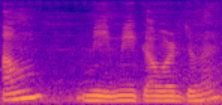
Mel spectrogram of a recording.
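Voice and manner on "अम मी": अम and मी pulled apart, said slowly; slow syllable split. Shown as a demonstration. Teacher slowly splits अम्मी into syllables for learners. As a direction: stretch each syllable of अम मी apart. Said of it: "पढ़ते वक्त क्या करना चाहिए".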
